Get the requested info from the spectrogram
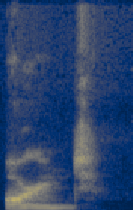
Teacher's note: Where do we put stress in the word orange? Orange. On the first syllable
